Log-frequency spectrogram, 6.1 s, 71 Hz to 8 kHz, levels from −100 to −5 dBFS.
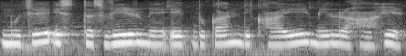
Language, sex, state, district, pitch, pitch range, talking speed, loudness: Hindi, female, Arunachal Pradesh, Papum Pare, 200 Hz, 190-220 Hz, 100 wpm, -16 LUFS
